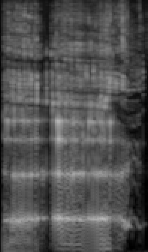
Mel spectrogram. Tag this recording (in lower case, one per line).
eructation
